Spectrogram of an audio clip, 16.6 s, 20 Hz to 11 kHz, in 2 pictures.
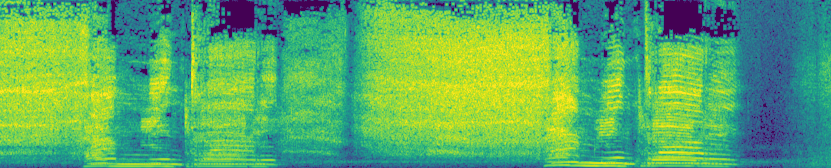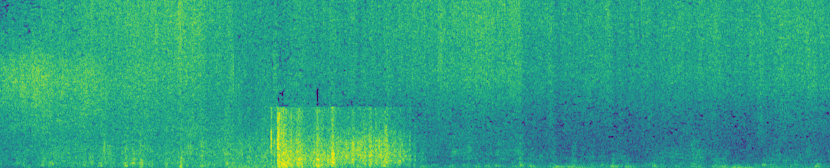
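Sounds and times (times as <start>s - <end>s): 
steady rain during a rainstorm: 0.0s - 5.6s, 7.8s - 16.6s
speech: 0.8s - 2.9s, 5.8s - 7.3s
rolling thunder during a rainstorm: 7.8s - 16.6s.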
